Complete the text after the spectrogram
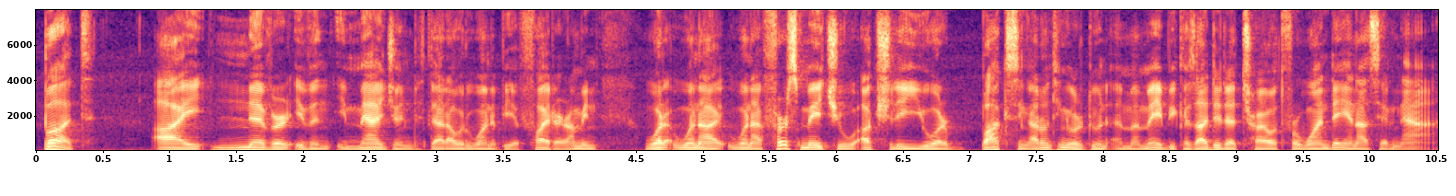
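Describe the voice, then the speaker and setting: A man's voice: lowish voice, fast, a little mellow. A man hosting a podcast, asking questions in a hesitant, filler-heavy way. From outside the United States. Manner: hesitant, many fillers and restarts. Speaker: podcast host. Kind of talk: casual interview.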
